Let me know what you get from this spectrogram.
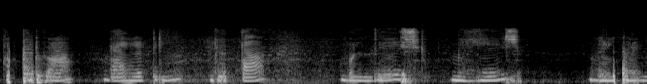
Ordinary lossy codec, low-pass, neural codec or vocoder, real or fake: none; 5.4 kHz; codec, 44.1 kHz, 1.7 kbps, Pupu-Codec; fake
